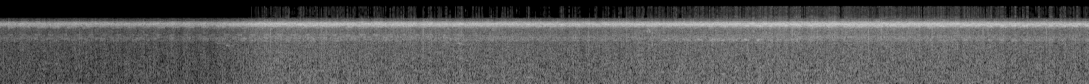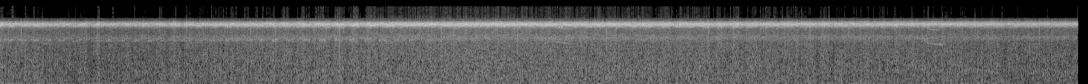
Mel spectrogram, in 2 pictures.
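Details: Crickets at an insect, flower and fish market in Shanghai: quieter at first, then a sudden rise after about two seconds into a loud, sustained, shrill high-pitched trill that continues steadily to the end.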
